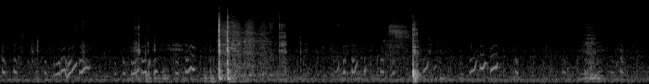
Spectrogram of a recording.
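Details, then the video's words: Pet guinea pigs eating dried apples, recorded close up: soft irregular crunching and chewing with small squeaky scratches, a couple of louder clicks and knocks, over a steady low hum. "ASMR pommes séchées mangés par mes COCHONS D'INDE"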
